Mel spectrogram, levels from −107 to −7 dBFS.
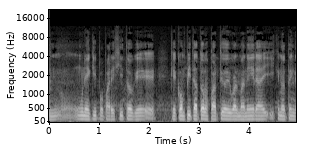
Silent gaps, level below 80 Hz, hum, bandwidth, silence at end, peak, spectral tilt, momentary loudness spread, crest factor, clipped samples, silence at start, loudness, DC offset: none; -64 dBFS; none; 11 kHz; 0 s; -18 dBFS; -6.5 dB/octave; 11 LU; 18 dB; under 0.1%; 0 s; -36 LUFS; under 0.1%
